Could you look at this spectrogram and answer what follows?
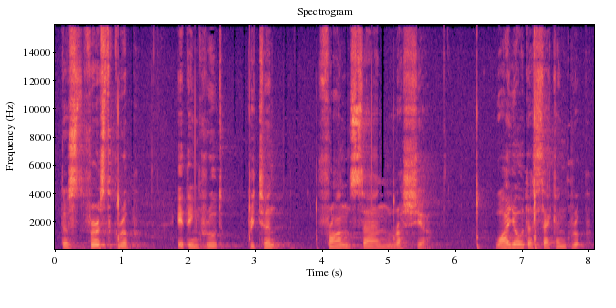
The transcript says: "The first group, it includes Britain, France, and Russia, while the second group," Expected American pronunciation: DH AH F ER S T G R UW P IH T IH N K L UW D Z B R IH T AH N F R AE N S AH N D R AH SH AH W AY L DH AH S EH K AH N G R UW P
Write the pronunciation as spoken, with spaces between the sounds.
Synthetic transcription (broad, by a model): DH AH F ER S T G R UW P IH T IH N K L UW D B R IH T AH N F R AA N S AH N R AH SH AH W AY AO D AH S EH K AH N G R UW P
